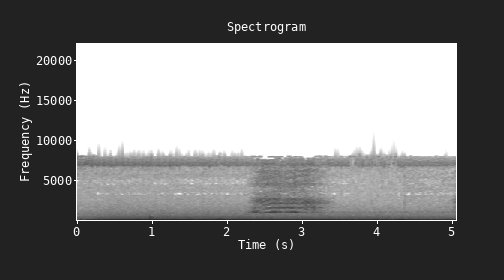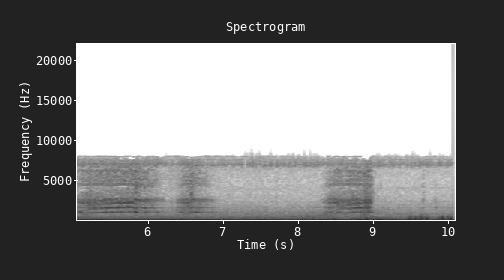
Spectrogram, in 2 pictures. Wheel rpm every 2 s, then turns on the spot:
0, 40, 50, 20, 40.
none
